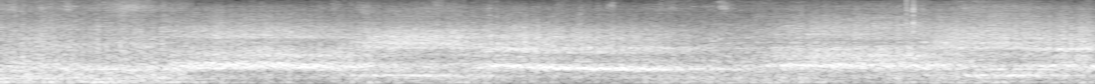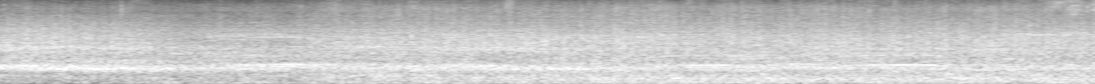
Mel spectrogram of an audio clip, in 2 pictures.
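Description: A large terrace of football supporters chanting a song in unison, loud and sustained, thousands of voices singing together.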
